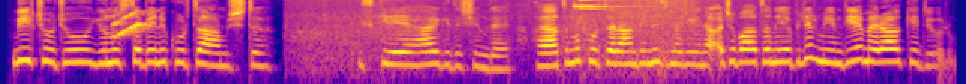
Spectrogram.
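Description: A woman's voice: high voice, a little hiss or hum. A woman narrating a first-person true story in an earnest, dramatic reading voice.

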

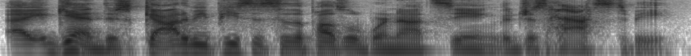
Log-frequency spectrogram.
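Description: A man's voice: low-pitched, animated, fast talker, a bit bright. A man co-hosting a casual gaming podcast, talking things through with hedges and frequent laughs. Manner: thoughtful, hedging, laughs often.

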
